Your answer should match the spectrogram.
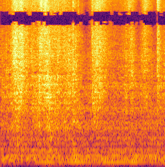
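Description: Wet, foamy kitchen sponges squeezed and rubbed between gloved hands, giving a run of soapy squishing swishes.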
